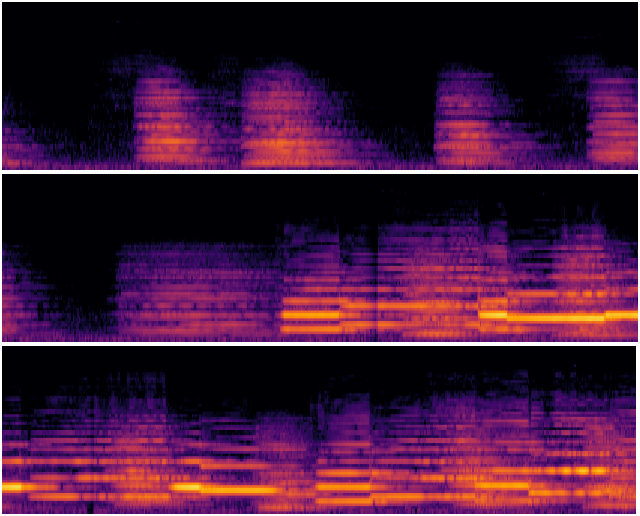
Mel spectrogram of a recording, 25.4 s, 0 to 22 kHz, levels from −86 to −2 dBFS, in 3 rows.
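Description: At 13.29 s the sound freezes for about 164 ms into a fading buzz or hiss before carrying on unchanged; that's a call audio freeze, likely packets held up so the jitter buffer ran dry. From 15.37 to 16.45 s there's a jitter buffer speed-up: tiny pitch-period chunks get trimmed, roughly 150 ms in total, so things run about 12% faster at the same pitch. Then at 18.08 s a short stall from a late packet stretches one sound by 77 ms with a slight buzz or dip, then resumes from the same spot.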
